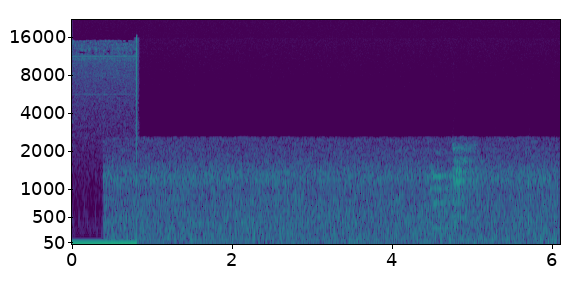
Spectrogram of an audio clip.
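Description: Steady, muffled outdoor background noise, with a short pitched sound about five seconds in. It starts after a louder steady sound cuts off abruptly within the first second.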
